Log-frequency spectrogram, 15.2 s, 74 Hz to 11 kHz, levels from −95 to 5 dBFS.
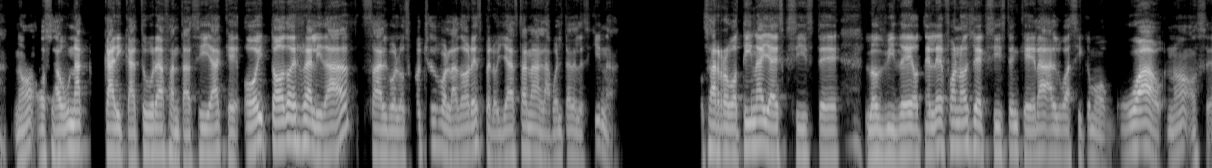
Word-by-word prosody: ¿no?, - - -6 0.2
o 120 0 -4
sea, 115 0 -2
una 135 +2 +2 0.2
caricatura, 120 0 +3
fantasía 120 +2 -2
que 110 -3 -3
hoy 145 +5 +2
todo 155 +1 +3
es 160 -1 +3
realidad, 130 -4 +3
salvo 120 -2 -1
los 110 -1 -8
coches 135 +3 -10
voladores, 125 +3 -1
pero 105 -7 -5
ya 115 +3 -1
están 125 +2 -3
a 120 -2 0
la 100 -1 -6
vuelta 110 +2 -9
de 110 - -8
la 105 - -9
esquina 130 +3 -12 1.0
o - - -18
sea, 135 -1 +2
Robotina 135 +4 +2
ya 135 -4 +5
existe, 120 -2 -4 0.3
los 115 -1 -2
videoteléfonos 125 +5 0
ya 145 - +3
existen, 130 0 -4
que 115 -3 -1
era 120 +1 +2
algo 115 0 -4
así 115 0 -8
como 100 -6 -12
guau, 140 +5 +3
¿no?, 120 +5 -8
o 110 - -12
sea. - - -15
125 Hz, 165 wpm, -24 LUFS, 115-135 Hz, 1.0 s, ya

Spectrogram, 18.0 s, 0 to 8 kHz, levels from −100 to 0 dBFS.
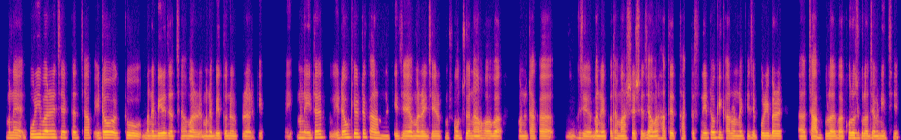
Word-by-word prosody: মানে 150 0 -1 0.3
পরিবারের 180 0 +4
যে - - -5
একটা 160 0 -1 0.2
চাপ 150 0 -2 0.2
এটাও 160 +3 +5
একটু 145 +1 -5 0.4
মানে 130 -1 0
বেড়ে 140 +1 +5
যাচ্ছে 125 0 -3
আমার 130 -2 +1 0.2
মানে 125 -1 +1
বেতনের 135 -1 0
উপরে 125 -1 -4
আরকি। - - -9 0.5
এ - - -12 0.2
মানে 155 0 0
এটা 155 +4 0 0.4
এটাও 170 +3 +3
কি 180 - -13
একটা 200 +1 -1
কারণ 155 -3 +2
নাকি 125 0 -5
যে 130 - 0
আমার 125 0 +2
এই - - 0
যে - - -4
এরকম 125 +1 -5
সঞ্চয় 135 0 -1
না 125 - +4
হওয়া 130 -1 0
বা 130 - +6 0.4
মানে 125 0 -1
টাকা 130 0 -2 0.8
যে 130 - -1 0.2
মানে 125 -2 +4
কোথায় 140 -3 -2
মাস 130 0 +1
শেষে 135 0 -1
যে - - +3
আমার 130 +2 +2
হাতে 130 +1 -1 0.2
থাকতেছে 135 +1 -8
না - - -4
এটাও 155 +2 +2
কি 165 - 0
কারণ 135 0 -1
নাকি 125 0 -4
যে 130 - 0
পরিবারের 135 -1 +3 0.4
আ - - +1 0.2
চাপগুলা 130 +1 +2
বা 125 - +5
খরচগুলা 140 -2 +3
যে - - -1
আমি 130 +1 +1
নিচ্ছি। 130 0 -7
135 Hz, 190 wpm, -22 LUFS, 130-150 Hz, 0.8 s, বা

